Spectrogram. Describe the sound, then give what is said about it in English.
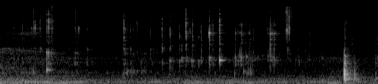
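Ice cubes rattle and clink against a glass in a scatter of short, bright knocks, with one sharper clack near the end over a low background hum. “I'm getting some of these rattles of these ice cubes.”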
